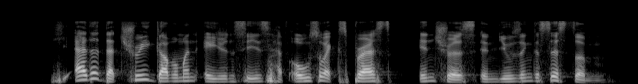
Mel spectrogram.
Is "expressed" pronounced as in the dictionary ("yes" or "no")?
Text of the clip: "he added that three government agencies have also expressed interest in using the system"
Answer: yes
